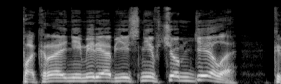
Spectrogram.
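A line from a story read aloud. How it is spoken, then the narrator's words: Shouting. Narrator (Russian): крикнул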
